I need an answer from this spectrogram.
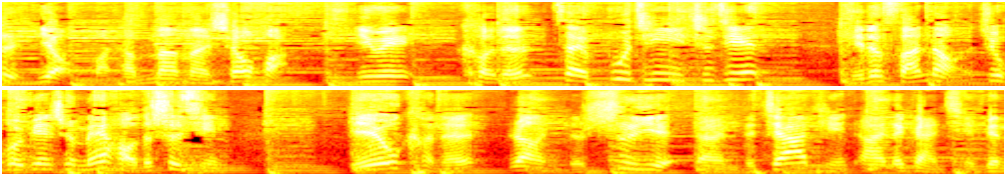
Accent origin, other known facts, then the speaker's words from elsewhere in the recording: Xinjiang, China; 我不是老外，我来自新疆，我是维吾尔族啊，就是和那个迪丽热巴特别火的民族。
